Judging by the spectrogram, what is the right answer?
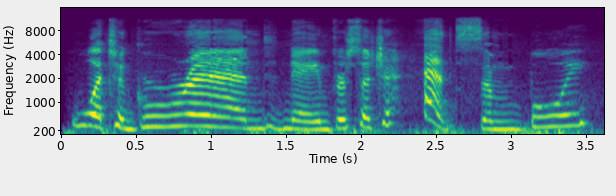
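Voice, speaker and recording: A woman's voice: sits high, slow pace, very noisy. A woman voicing a chirpy, helpful little male cricket from a children's storybook. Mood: admiring.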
